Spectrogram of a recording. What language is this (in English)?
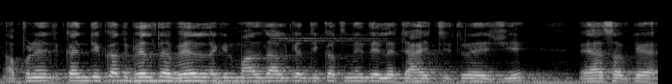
Maithili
